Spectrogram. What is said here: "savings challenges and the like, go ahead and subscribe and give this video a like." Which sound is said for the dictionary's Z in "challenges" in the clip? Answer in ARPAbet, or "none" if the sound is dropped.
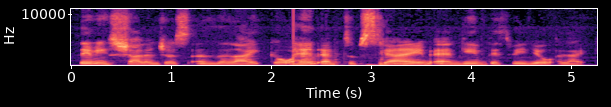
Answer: S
